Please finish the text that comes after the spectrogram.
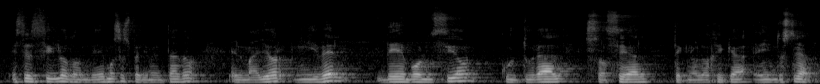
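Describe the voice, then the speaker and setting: Man, 50s, panel speaker. Mellow, wry, speechmaking tone, faint hum behind. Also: medium pitch. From Spain. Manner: wry, joking asides in an oratorical delivery. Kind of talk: panel debate talk. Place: conference hall panel.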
